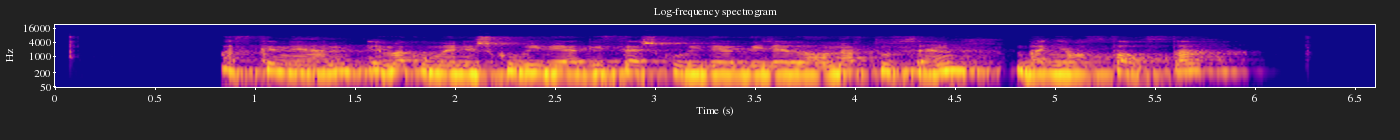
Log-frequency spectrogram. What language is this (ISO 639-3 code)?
eus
